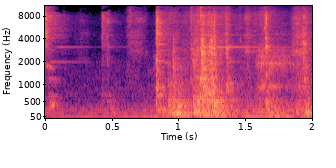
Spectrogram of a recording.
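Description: Handling noise from a seven-inch electric cooling fan's plastic housing being moved and pressed into place against the car's engine bay. Light knocks and rubbing start about a second in.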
